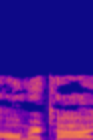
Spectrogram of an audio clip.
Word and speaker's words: Omertà: The Omertà is the code of silence. Really? That's how you pronounce it? Yeah, ta is the emphasis is on ta.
